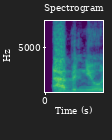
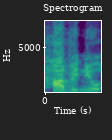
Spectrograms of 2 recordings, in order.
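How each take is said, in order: First: The word starts without an h sound. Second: The word starts with an added h sound. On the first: "instead of saying down the avenue" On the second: "them say avenue"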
